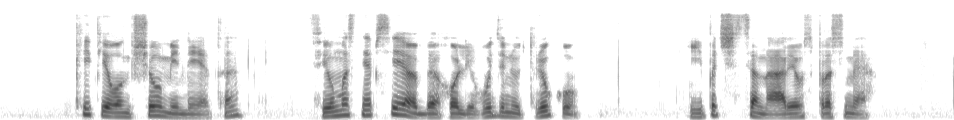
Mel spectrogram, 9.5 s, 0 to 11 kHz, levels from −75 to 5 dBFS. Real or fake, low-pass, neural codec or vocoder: real; 7.2 kHz; none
